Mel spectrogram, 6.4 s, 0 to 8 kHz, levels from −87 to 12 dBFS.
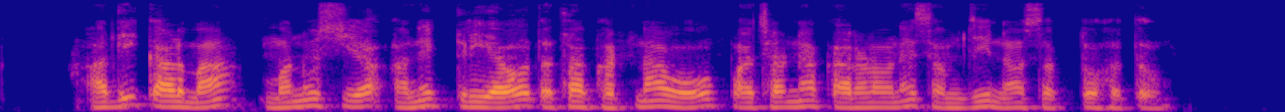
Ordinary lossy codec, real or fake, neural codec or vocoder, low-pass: none; fake; codec, 44.1 kHz, 7.8 kbps, Pupu-Codec; 7.2 kHz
